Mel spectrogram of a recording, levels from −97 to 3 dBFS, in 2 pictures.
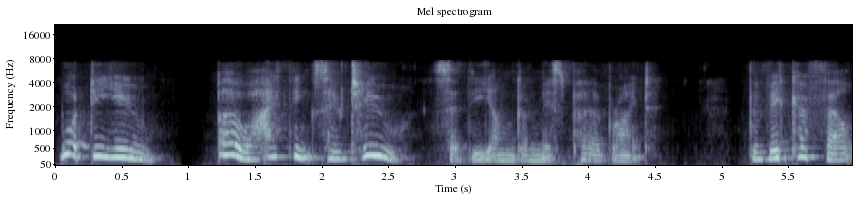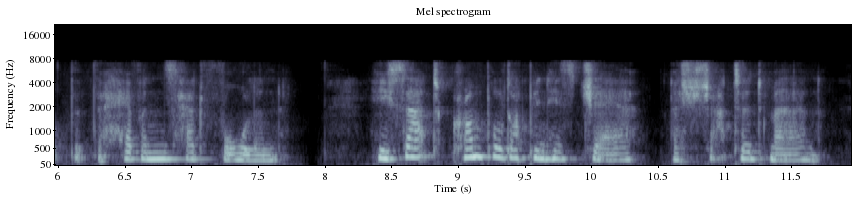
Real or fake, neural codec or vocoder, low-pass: fake; codec, 16 kHz, 4.8 kbps, FACodec; 7.2 kHz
